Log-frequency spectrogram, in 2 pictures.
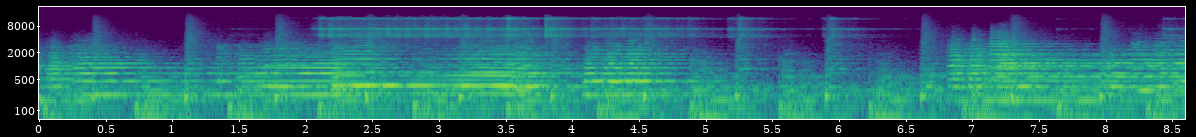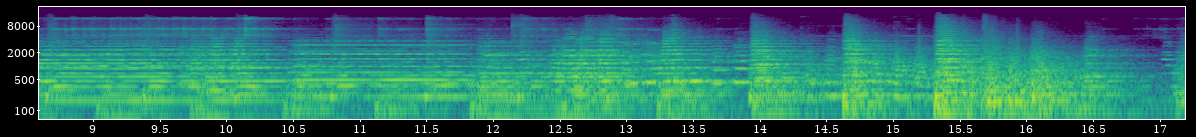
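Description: A symphonic wind band playing, brass and woodwinds holding full chords over percussion strokes. A high shimmering layer comes in twice, and the music swells to its loudest near the end.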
